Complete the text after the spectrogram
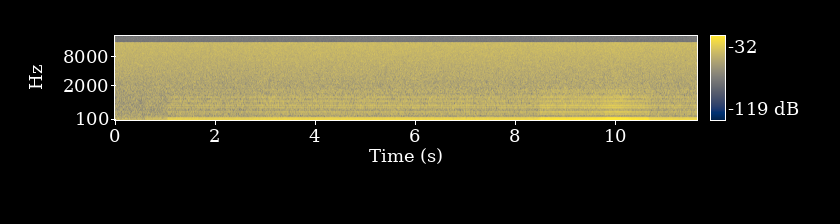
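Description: A guitar plays soft, long-held notes through loudspeakers in a large hall.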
